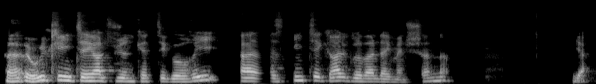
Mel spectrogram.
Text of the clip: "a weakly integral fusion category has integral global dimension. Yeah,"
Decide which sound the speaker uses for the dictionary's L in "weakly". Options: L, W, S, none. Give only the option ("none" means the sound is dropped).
L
